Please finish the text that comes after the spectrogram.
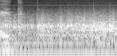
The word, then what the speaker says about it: Ike: Y le contesté, dicen Ike, que es como se pronuncia en español su apodo. En el edificio más alto de Madrid todas las ventanas habían sido tapadas, excepto aquellas que formaban la palabra Ike.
